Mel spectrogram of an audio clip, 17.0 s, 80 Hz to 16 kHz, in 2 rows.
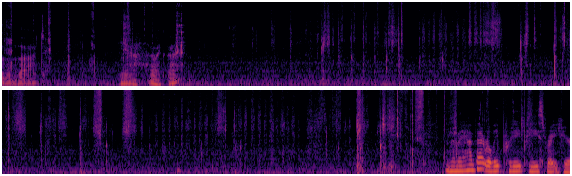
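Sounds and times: paper rustling: 3.4s - 17.0s.

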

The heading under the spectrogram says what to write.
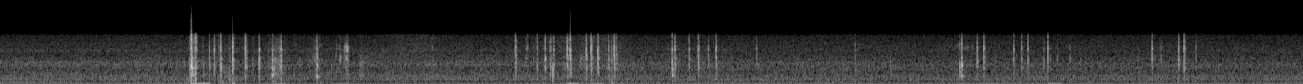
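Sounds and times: steady hiss: 0.0s - 13.0s
light sharp clicks: 9.6s - 10.8s, 11.5s - 12.1s.

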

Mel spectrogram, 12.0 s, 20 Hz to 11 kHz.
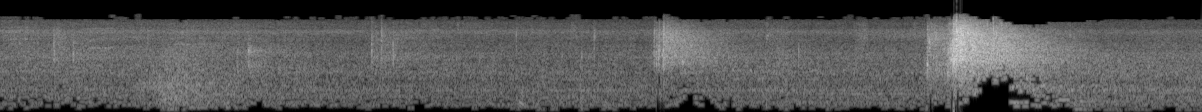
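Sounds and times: short hissing bursts: 0.0s - 5.8s
steady background hiss: 0.0s - 12.0s.

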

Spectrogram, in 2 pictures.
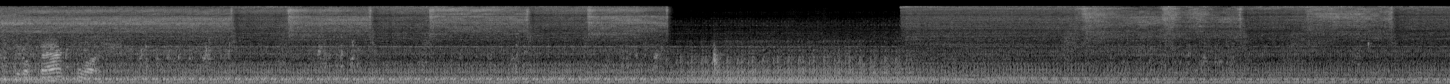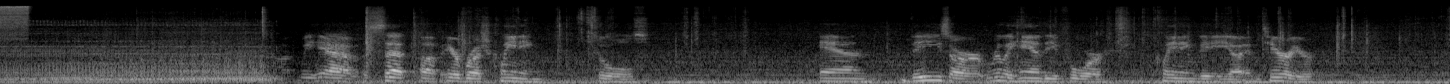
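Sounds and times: airbrush hissing: 0.0s - 6.7s, 9.0s - 14.8s
compressor humming: 0.0s - 20.1s.

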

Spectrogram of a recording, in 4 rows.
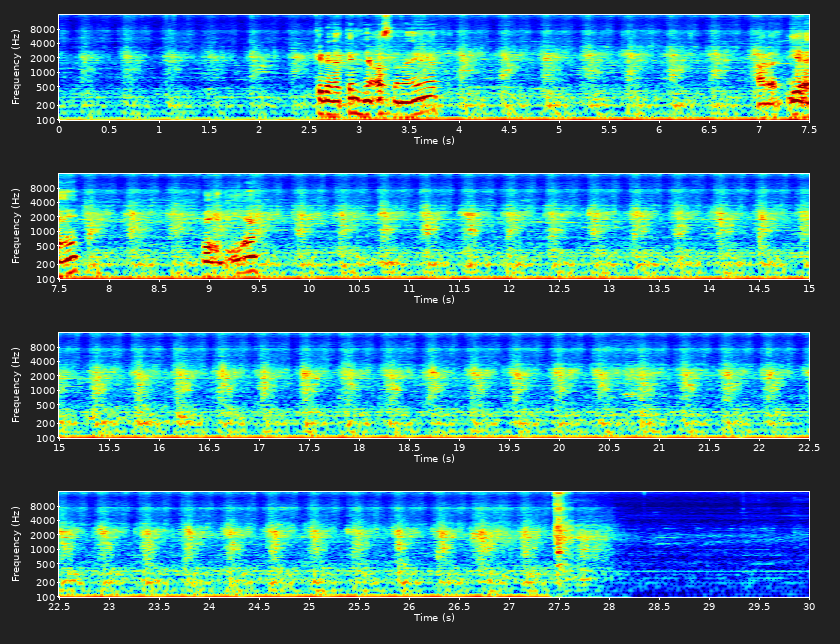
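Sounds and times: washing machine spinning: 0.0s - 28.4s, 29.3s - 30.0s.

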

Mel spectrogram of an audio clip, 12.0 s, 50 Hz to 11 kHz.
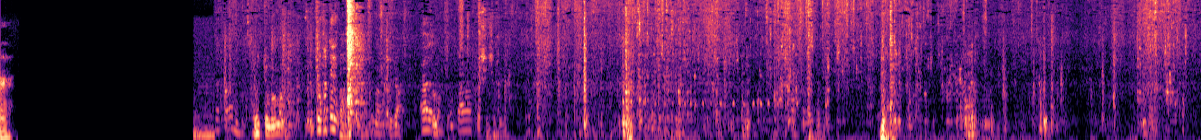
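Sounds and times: water pattering into plastic bucket: 5.8s - 12.0s.

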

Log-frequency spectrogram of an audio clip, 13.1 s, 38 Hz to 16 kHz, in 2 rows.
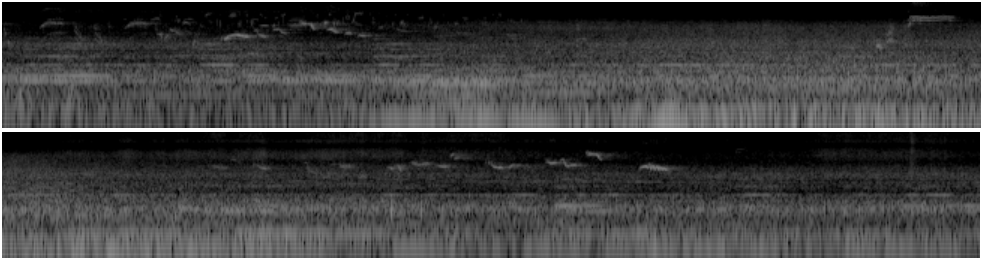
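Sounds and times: small birds chirping: 0.0s - 6.5s, 7.3s - 11.8s.

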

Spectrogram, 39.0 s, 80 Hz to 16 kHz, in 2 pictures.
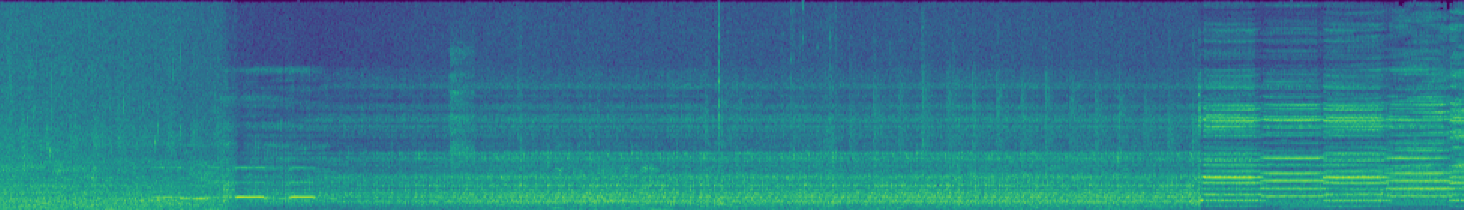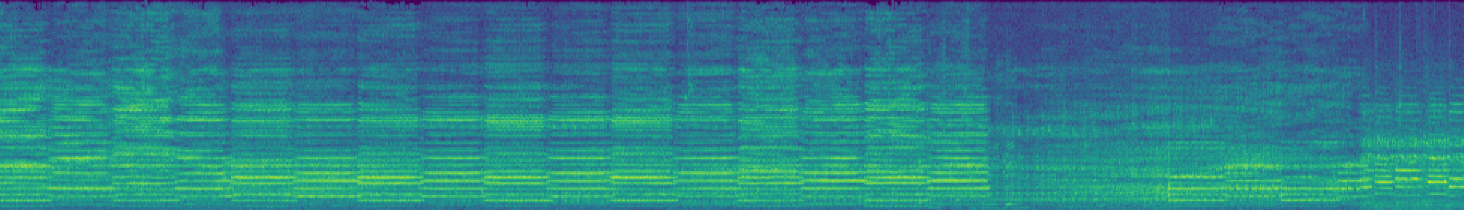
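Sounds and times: steady noisy din: 0.0s - 39.0s
two-tone siren: 1.8s - 5.1s, 16.0s - 32.9s, 34.0s - 39.0s.

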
